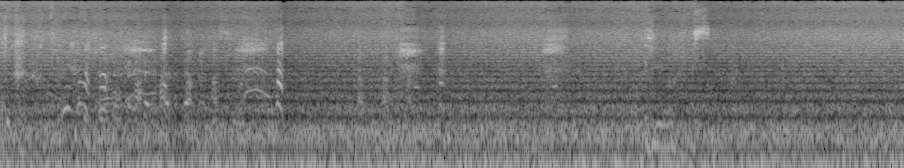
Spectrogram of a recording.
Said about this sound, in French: Alors, par exemple, j'ai créé pour vous, en deux clics, un bruit brun. C'est un bruit qui ressemble un peu à des vagues. Il est plus grave que le bruit blanc et on l'utilise généralement pour endormir les bébés. Voici mon bruit brun.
